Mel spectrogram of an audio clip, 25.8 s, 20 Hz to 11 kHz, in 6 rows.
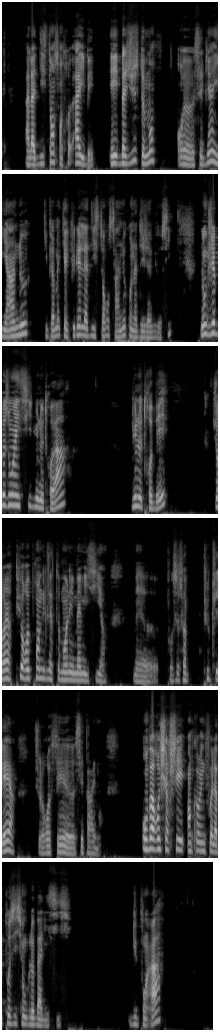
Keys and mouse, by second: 9.2 click, 11.6 click, 21.4 click, 25.2 click.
